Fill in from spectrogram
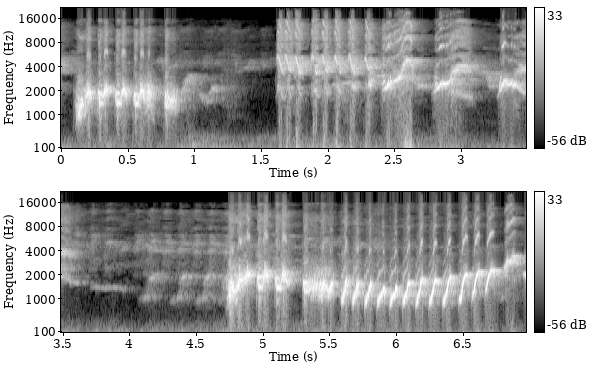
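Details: White-rumped shama singing 'roll tembak': fast warbles, a dense burst of high chattering, scattered soft notes, then a long rapid trill that climbs steadily in pitch.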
